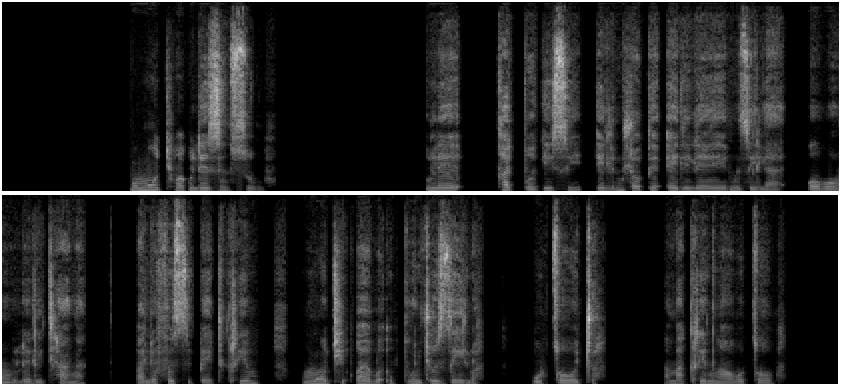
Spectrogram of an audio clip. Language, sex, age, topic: North Ndebele, female, 25-35, health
